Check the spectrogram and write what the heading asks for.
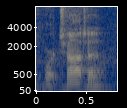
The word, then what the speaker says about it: horchata: paying attention to you the h is silent in horchata it shouldn't be but you're right it probably is i don't think i've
